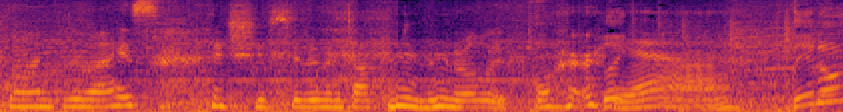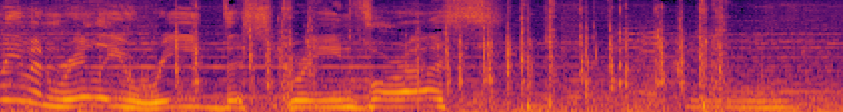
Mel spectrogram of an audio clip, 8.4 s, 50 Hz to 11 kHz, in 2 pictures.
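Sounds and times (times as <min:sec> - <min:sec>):
speech: 0:00.1 - 0:06.9, 0:07.7 - 0:08.3
typing on a computer keyboard: 0:04.0 - 0:07.9.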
